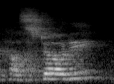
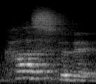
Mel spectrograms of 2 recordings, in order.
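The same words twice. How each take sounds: First: Cus-TO-dy, long o, rising end; wrong middle-syllable stress. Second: CUS-to-dy, falling away after CUS; correct first-syllable stress. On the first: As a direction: shift the stress of custody onto its middle. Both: Shown as a demonstration. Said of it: "We don't say custody".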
